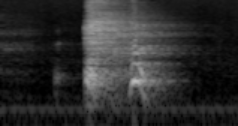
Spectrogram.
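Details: Voluntary cough for airway clearance: a single deliberate cough from an adult woman. It clears mucus moved into the upper airways after three huffs, within an airway clearance breathing cycle.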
